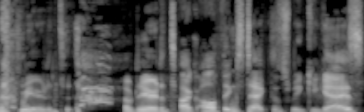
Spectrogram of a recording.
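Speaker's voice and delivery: giggling, words breaking into laughter. Trying to read the podcast welcome without laughing: laughing while talking. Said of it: "Which I just did".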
